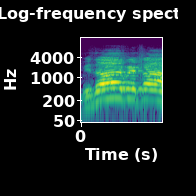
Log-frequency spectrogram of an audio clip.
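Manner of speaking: stage-king goodbye; jatra theatre. Pretend. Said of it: "যাত্রার ঢঙে কথা কও কেন".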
